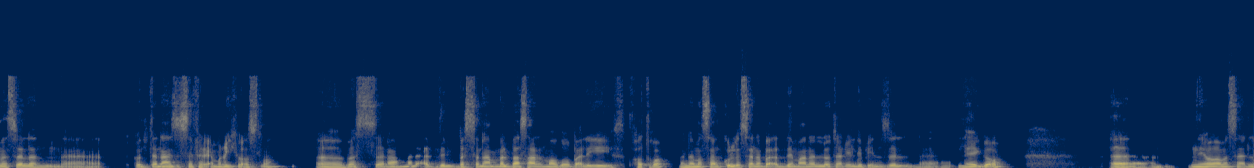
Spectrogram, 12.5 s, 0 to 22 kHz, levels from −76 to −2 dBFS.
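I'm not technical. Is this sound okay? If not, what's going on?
Yes, no faults to report; it's speech carried through Opus voice compression working as designed, which keeps the full frequency range.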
